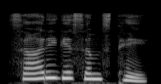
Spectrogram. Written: ಸಾರಿಗೆಸಂಸ್ಥೆ

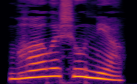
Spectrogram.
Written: ಭಾವಶೂನ್ಯ

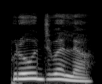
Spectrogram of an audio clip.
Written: ಪ್ರಜ್ವಳ

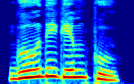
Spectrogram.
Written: ಗದಗಂಪ

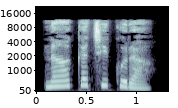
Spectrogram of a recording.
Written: ನಾಕಚಿಕುರ

